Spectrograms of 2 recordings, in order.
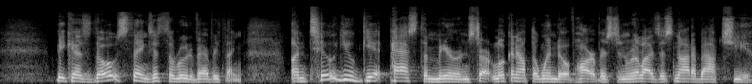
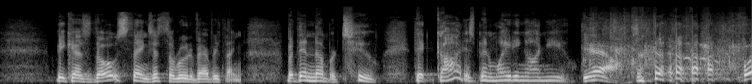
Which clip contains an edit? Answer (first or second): second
